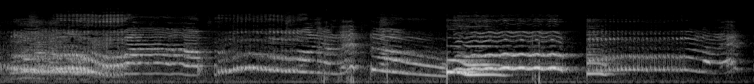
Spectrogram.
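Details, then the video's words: Parrot singing and talking on a staircase: long, wavering, voice-like sung phrases with sliding pitch, broken by short pauses and a few clicks, in a small indoor space. "Loreto Cantando en la escalera"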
